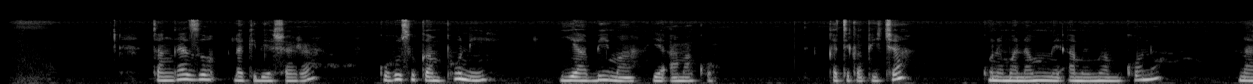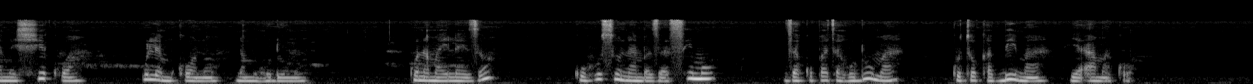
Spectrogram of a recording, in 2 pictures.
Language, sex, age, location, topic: Swahili, female, 36-49, Kisii, finance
